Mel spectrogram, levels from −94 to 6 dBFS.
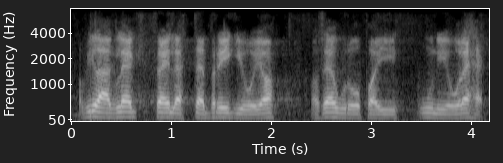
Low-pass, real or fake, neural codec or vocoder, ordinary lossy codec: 7.2 kHz; real; none; Opus, 16 kbps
